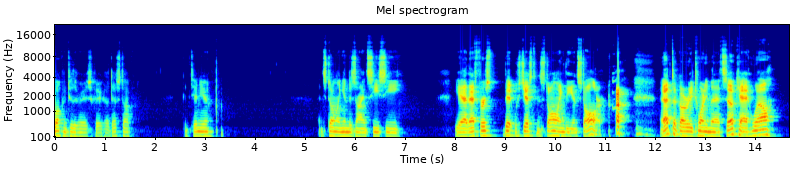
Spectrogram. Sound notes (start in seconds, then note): 11.0 laughs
